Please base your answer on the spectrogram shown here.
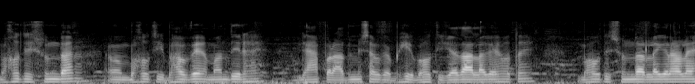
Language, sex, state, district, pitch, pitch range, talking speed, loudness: Maithili, male, Bihar, Begusarai, 115 Hz, 110-125 Hz, 215 wpm, -20 LUFS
